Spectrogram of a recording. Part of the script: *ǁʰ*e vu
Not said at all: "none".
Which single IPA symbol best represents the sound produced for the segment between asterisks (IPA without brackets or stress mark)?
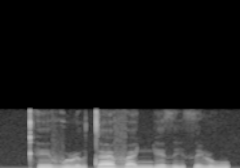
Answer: kʰ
